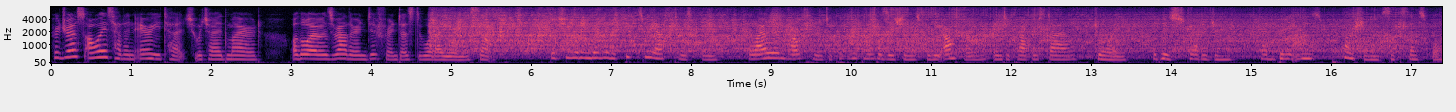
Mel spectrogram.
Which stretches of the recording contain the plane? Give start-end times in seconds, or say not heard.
4.7-17.3.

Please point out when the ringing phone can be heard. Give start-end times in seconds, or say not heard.
not heard.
